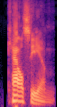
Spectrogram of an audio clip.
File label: "calcium", American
